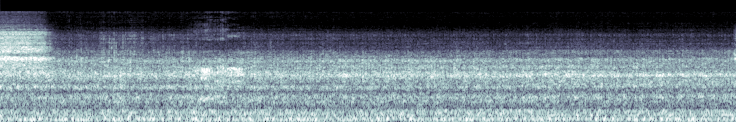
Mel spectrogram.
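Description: Old forklift delivering hollow blocks strains with a steady, low, rough engine drone, continuous and moderately close, with no talking over it.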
